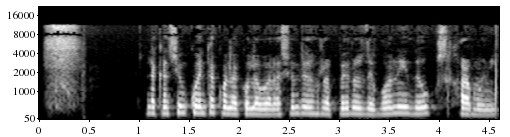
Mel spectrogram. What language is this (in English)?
Spanish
